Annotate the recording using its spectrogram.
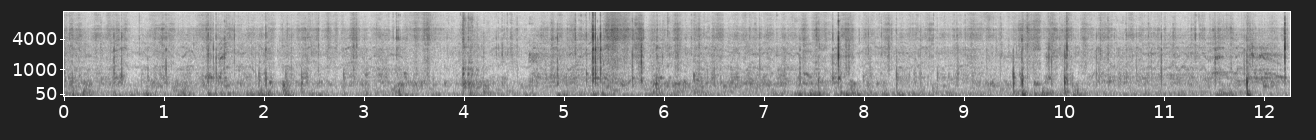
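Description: Wind rumbling on the microphone and water washing against a small boat's hull, with scattered sharp knocks.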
